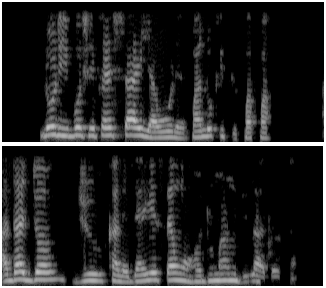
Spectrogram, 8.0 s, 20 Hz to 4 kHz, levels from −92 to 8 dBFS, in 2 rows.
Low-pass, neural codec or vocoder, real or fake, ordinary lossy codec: 3.6 kHz; none; real; none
